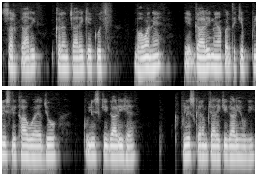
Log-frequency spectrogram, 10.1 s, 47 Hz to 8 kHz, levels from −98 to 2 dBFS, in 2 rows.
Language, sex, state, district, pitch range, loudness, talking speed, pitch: Hindi, male, Bihar, Supaul, 135-140 Hz, -15 LUFS, 165 wpm, 140 Hz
